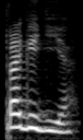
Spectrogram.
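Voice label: "трагедия", Komi, female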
